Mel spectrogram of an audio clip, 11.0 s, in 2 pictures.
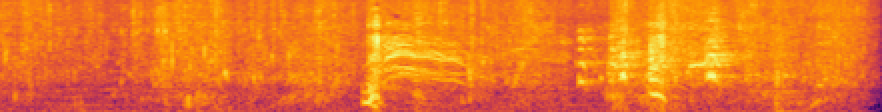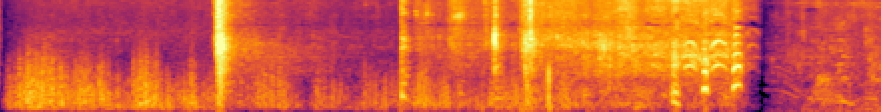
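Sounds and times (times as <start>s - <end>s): water splashing: 0.0s - 5.6s.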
